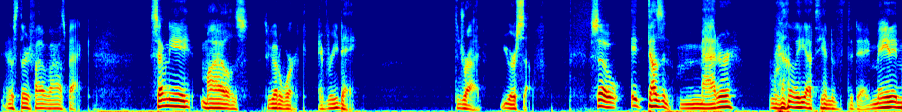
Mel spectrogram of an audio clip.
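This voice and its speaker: A man's voice: medium pitch, lively intonation, unhurried, warm tone. A man with a Maine accent giving blunt, rambling reaction commentary as host of his channel.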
